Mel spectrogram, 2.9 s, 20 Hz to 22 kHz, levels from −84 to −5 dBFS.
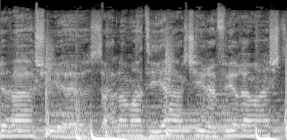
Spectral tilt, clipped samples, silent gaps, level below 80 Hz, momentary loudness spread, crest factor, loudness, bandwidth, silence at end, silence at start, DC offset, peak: -4.5 dB/octave; under 0.1%; none; -12 dBFS; 3 LU; 10 dB; -11 LUFS; 19.5 kHz; 0 s; 0 s; under 0.1%; 0 dBFS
